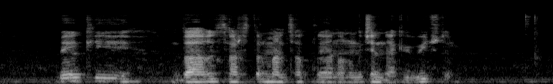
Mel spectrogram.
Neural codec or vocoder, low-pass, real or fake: vocoder, 44.1 kHz, 128 mel bands every 512 samples, BigVGAN v2; 10.8 kHz; fake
